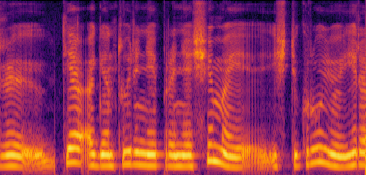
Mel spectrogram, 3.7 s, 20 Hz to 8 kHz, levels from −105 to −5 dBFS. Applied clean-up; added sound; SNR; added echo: none; none; none; none.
